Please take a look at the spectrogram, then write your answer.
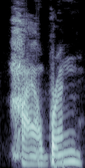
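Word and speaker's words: Heilbrun: My name is Hybrin. That's spelled and then H E I L B R U N.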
